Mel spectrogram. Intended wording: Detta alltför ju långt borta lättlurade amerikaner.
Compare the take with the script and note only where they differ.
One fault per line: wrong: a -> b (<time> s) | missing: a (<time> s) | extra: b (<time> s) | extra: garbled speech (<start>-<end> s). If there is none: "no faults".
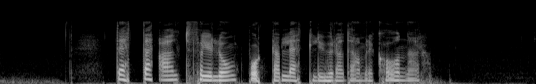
no faults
